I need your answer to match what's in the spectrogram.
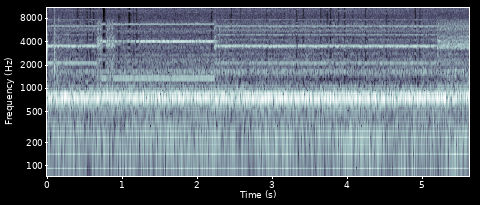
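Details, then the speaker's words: Amstrad CPC 464 tape deck (DataCorder) after repair and servicing, playing a tape with clean, steady data tones and brief pitch shifts over quiet hiss, no warble or dropouts; it is trying to load, a good sign. "yeah and hopefully you can hear that guys so and it's actually trying to load so that's a good sign"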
